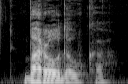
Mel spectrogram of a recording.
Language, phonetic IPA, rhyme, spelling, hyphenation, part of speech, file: Belarusian, [baˈrodau̯ka], -odau̯ka, бародаўка, ба‧ро‧даў‧ка, noun, Be-бародаўка.ogg
- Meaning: wart (type of growth occurring on the skin)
